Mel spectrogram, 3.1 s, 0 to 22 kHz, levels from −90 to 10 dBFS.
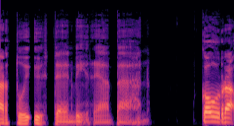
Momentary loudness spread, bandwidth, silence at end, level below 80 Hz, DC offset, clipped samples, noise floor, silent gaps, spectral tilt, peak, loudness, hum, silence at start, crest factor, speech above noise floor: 13 LU; 13 kHz; 0 s; -48 dBFS; under 0.1%; under 0.1%; -78 dBFS; none; -7 dB/octave; 0 dBFS; -19 LUFS; none; 0 s; 18 dB; 61 dB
